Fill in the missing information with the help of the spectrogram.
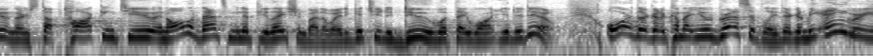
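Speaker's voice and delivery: ordinary delivery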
